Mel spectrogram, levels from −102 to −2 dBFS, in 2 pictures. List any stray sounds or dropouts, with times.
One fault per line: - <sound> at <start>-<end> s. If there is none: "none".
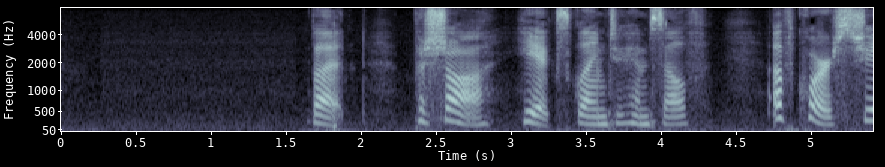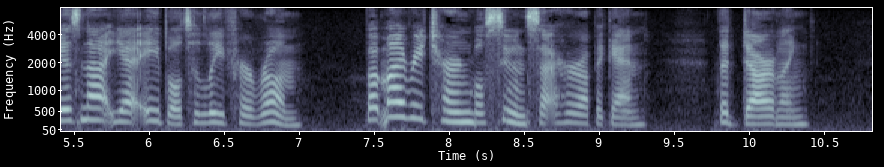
none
